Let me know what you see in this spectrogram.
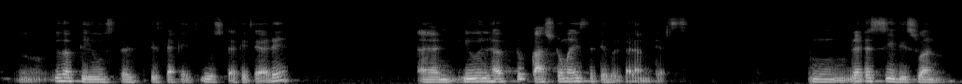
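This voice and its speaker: A man speaks at a moderate pace with an Indian accent. He takes long, frequent pauses. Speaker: workshop instructor. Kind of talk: tutorial. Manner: halting.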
